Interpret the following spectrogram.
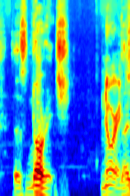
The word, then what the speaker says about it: Norwich: i mean you're gonna have to stop this nora which i've been told to tell you how to say the name properties norwich there's no yeah we like sandwiches from norwich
